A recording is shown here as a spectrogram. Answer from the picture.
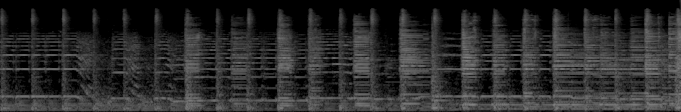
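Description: A live band playing an instrumental passage: strummed guitar, bass and a drum kit keeping a steady beat, with a lead guitar playing held notes that bend in pitch.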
